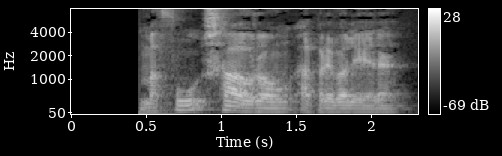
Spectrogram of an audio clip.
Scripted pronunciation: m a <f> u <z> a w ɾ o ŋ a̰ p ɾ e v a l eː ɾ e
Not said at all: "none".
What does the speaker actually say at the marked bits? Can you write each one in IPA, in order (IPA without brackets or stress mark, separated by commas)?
f, s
